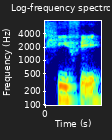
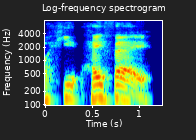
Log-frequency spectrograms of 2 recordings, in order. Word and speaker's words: Heafy: I believe it's pronounced Heafy or Heyfay. – Heyfay. Okay. – Yeah, I think so. I think it might actually be like a Irish descent or some sort of I think it's Gaelic actually.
